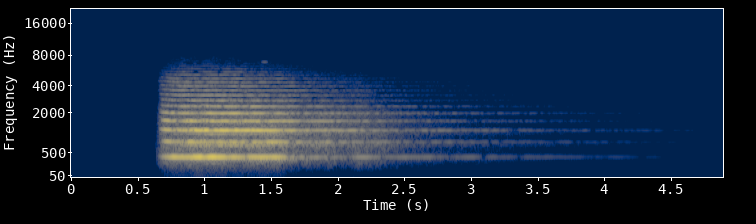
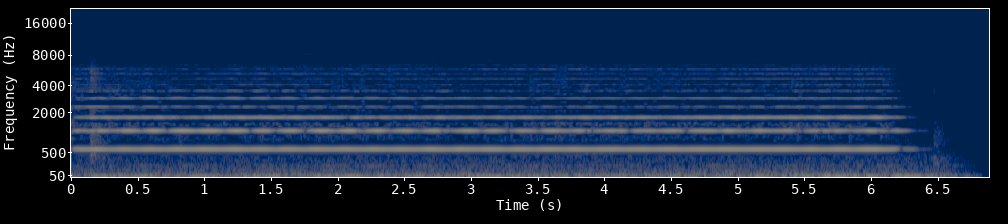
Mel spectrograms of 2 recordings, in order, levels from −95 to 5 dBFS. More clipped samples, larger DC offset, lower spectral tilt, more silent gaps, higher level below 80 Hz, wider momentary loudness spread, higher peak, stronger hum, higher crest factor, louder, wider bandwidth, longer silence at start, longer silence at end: neither; neither; about the same, -3 dB/octave vs -3.5 dB/octave; neither; second, under -90 dBFS vs -56 dBFS; first, 22 LU vs 3 LU; first, -4 dBFS vs -32 dBFS; neither; first, 20 dB vs 10 dB; first, -18 LUFS vs -42 LUFS; second, 5.8 kHz vs 6.8 kHz; first, 0.65 s vs 0 s; first, 2.65 s vs 0.25 s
